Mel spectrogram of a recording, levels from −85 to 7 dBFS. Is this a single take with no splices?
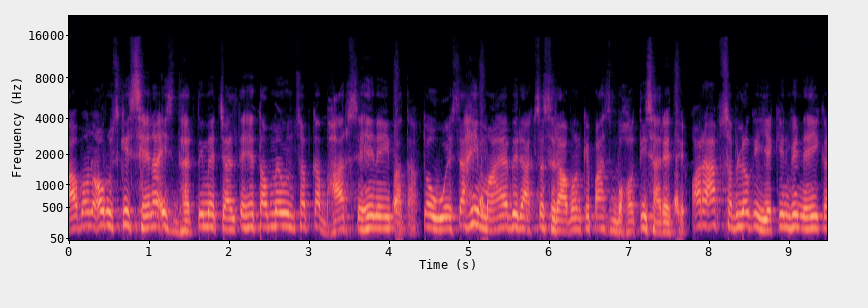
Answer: no; 2 cuts; at 4.3 s, 7.6 s

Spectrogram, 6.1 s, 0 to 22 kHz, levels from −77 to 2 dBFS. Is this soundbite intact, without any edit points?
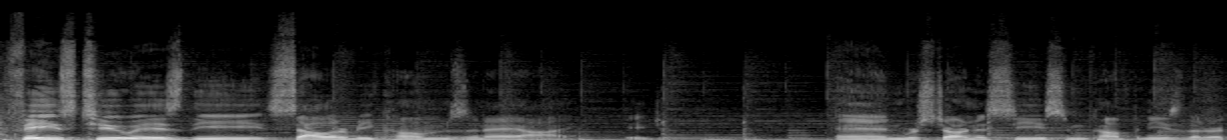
yes; 0 cuts

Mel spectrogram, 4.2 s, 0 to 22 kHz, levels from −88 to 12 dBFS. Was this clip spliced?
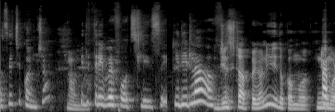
yes; 1 cut; at 2.0 s

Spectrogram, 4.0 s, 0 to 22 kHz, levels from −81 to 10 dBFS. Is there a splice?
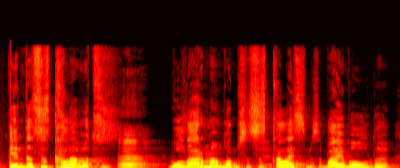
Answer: no; 0 cuts

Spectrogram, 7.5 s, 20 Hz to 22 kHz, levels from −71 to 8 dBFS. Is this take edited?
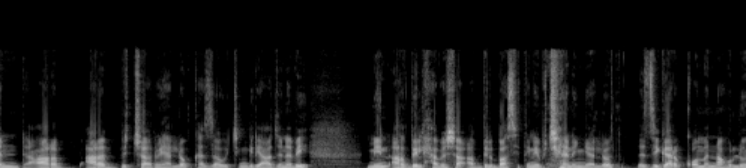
no; 0 cuts

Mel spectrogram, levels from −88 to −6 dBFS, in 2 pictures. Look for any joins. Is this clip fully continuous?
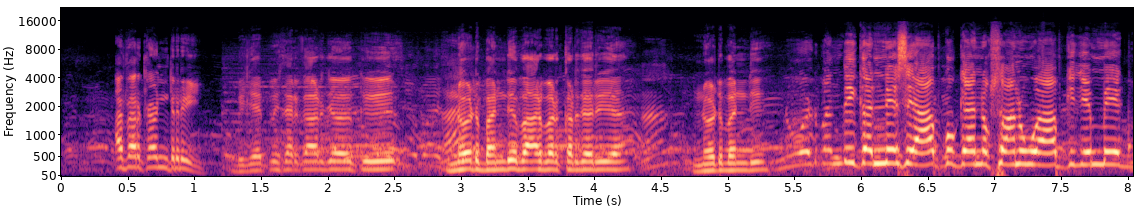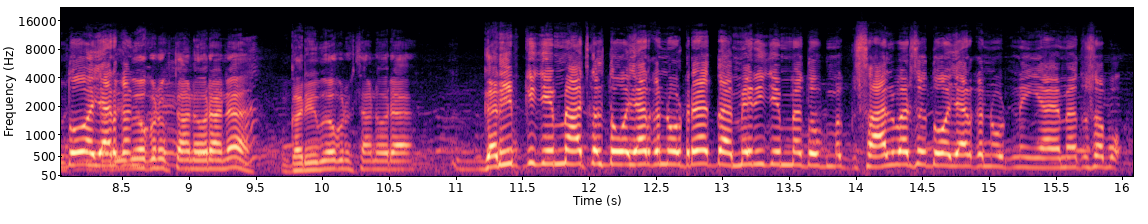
no; 1 cut; at 1.2 s

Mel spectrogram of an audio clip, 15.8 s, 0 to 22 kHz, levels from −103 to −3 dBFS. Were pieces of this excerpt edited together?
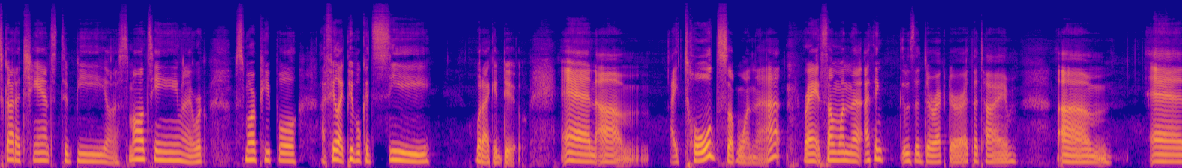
no; 0 cuts

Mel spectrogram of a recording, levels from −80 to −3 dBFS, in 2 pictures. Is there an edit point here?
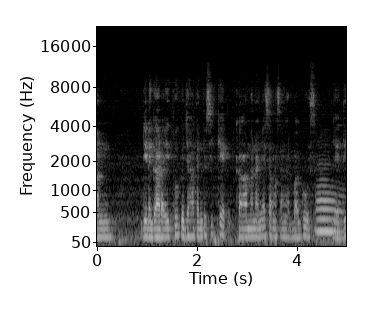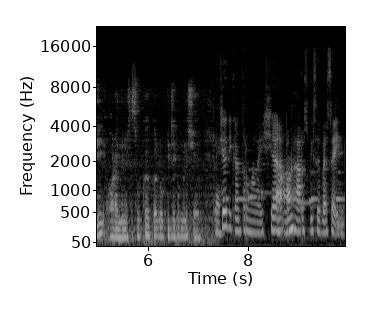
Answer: yes; 1 cut; at 7.3 s

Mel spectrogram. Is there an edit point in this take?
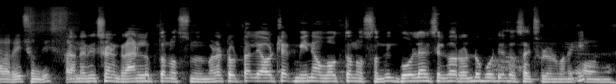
no; 0 cuts

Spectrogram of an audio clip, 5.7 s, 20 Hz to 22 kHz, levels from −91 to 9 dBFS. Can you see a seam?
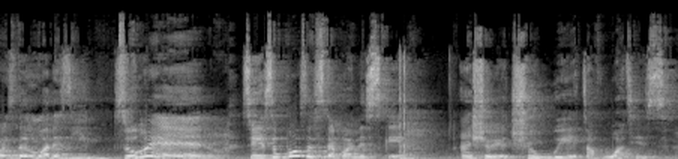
yes; 1 cut; at 1.9 s

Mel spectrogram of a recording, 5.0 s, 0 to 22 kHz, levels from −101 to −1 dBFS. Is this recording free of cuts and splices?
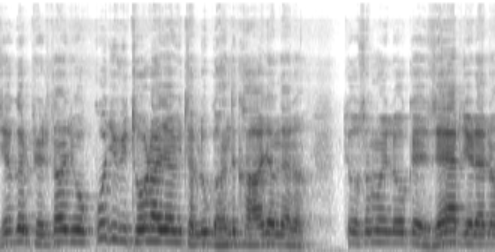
yes; 0 cuts

